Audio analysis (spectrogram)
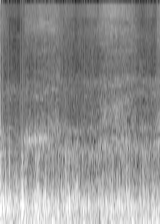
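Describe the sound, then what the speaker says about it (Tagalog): Strong wind buffets the microphone on a riverwalk in Valenzuela City, a steady low roaring rush with no voices. "Sobrang hangin eh."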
